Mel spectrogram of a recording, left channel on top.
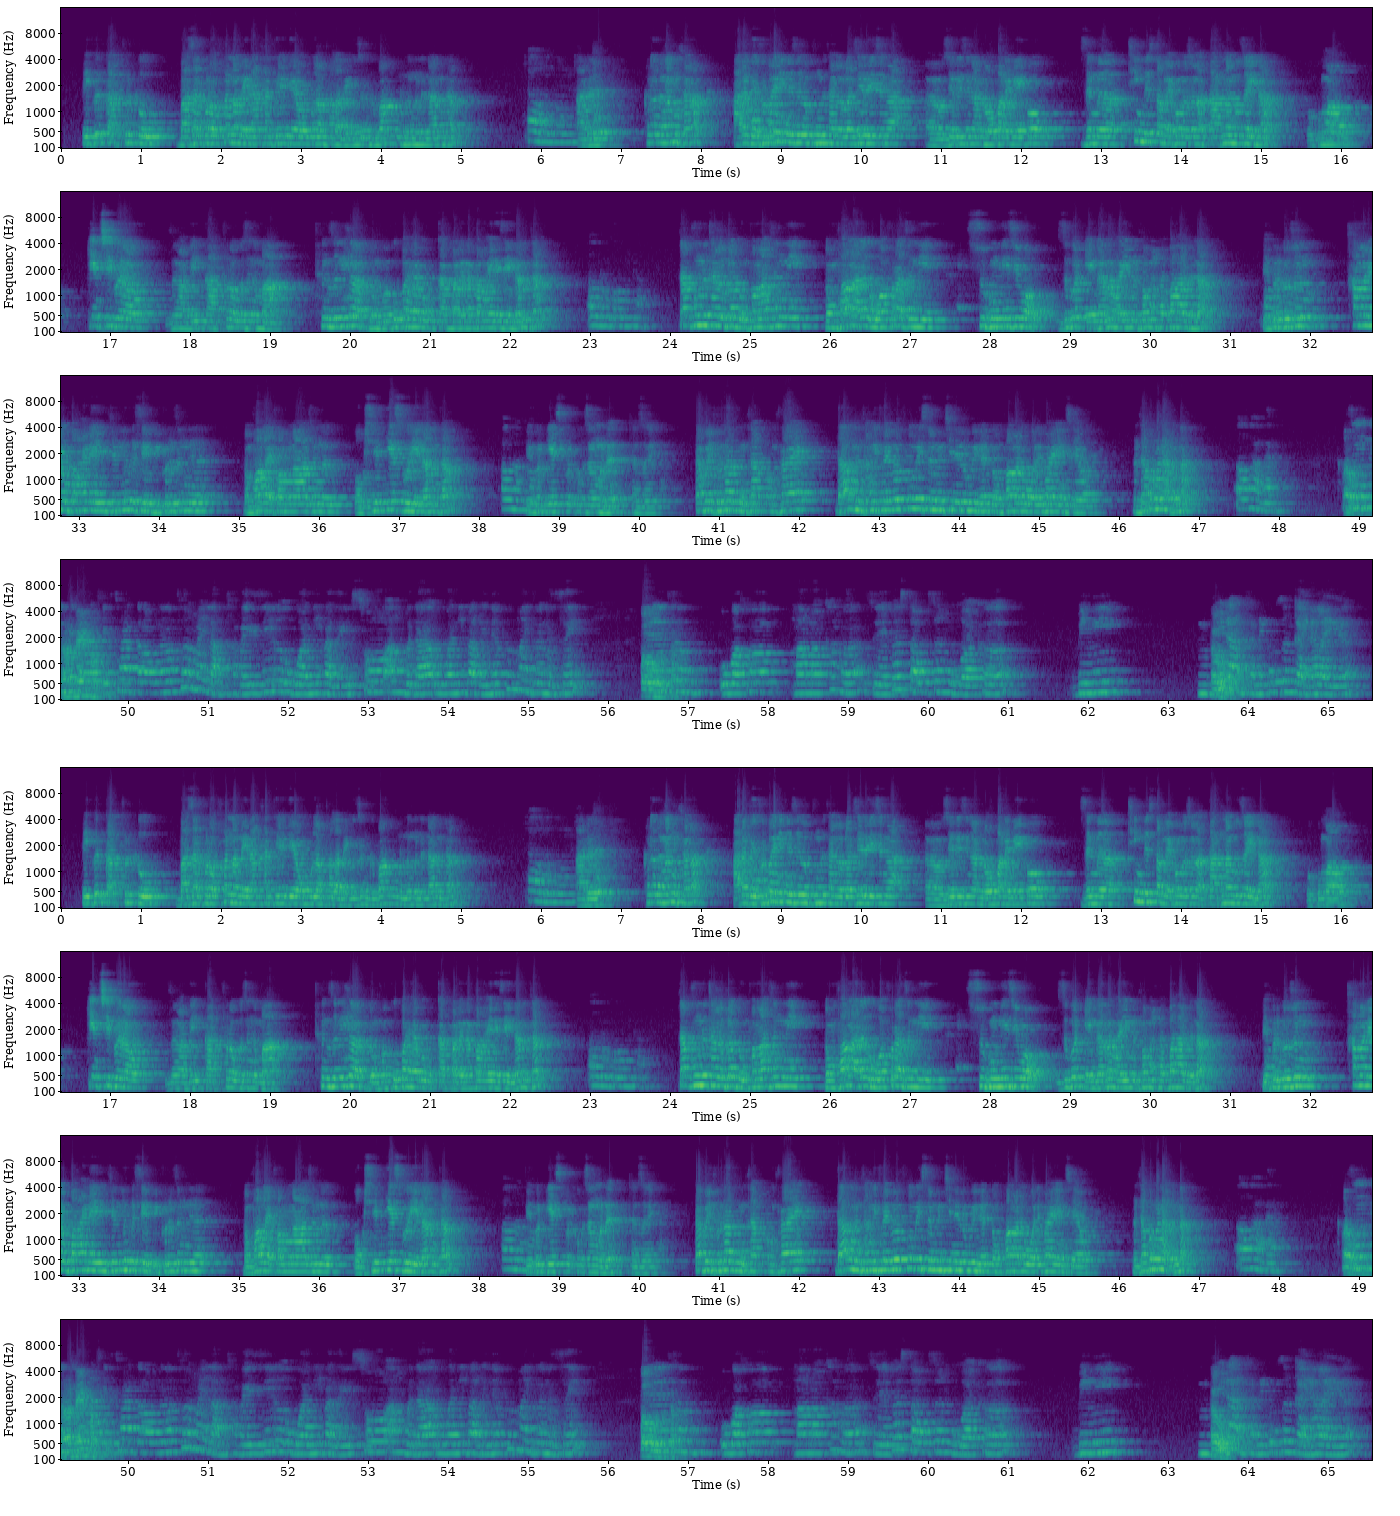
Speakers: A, on the right; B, on the left.
A: बैफोर काटफोरखौ बाजारफोराव फाननानै रांखान्थि आयदायाव मुलाम्फा लानायखौ जों गोबां नुनो मोनो ना नोंथां
B: औ नंगौ नोंथां
A: आरो खोनादोंना नोंथां नोंथाङा आरो बेफोरबायदिनो
B: औ खोनादों
A: जोङो बुंनो थाङोब्ला जेरै जोंहा ओ जेरै जोंहा न' बानायनायखौ जोंनो थिं दोसथाबनाय समायाव जोंहा काट नांगौ जायोना उखुमाव
B: औ
A: केन्सिफोराव जोंहा बै काट फोरावबो जोङो मा थोंजोङै जोहा दंफांखौ बाहायाबाबो जोंहा काट बानायना बाहायनाय जायोना नोंथां
B: औ नंगौ नोंथां
A: दा बुंनो थाङोब्ला दंफाङा जोंनि दंफां आरो औवाफोरा जोंनि सुबुंनि जिउआव जोबोद एंगारनो हायै मोनफा मोनफा बाहागो ना बेफोरखौ
B: औ नंगौ
A: जों खामानियाव बाहायनायजों लोगोसे बेफोरो जोंनो दंफां लाइफां बिफाङा जोंनो अक्सिजेन गेसबो होयोना नोंथां
B: औ नंगौ
A: बेफोर गेसफोरखौ जों मोनो थोंजोङै दा बेफोरनो आरो नोंथां ओमफ्राय दा आं नोंथांनिफ्रायबो फंनैसो मिथिनो लुगैगोन दंफां आरो औवानि बाहायनायनि सायाव नोंथाङा
B: औ
A: फोरमायनो हागोन ना
B: औ हागोन।
A: औ
B: जे नोंथाङा
A: दे होमबा
B: एसे आगोलावनो फोरमायलांखाबाय जे औवानि बागै थ' आंबो दा औवानि बागैनो फोरमायग्रोनोसै
A: औ
B: जे
A: नोंथां
B: जों औवाखौ मा मा खालामो जे फास्टाव जों उवाखो खो बिनि फेदा
A: औ
B: ओंखारनायखौ जों गायना लायो।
